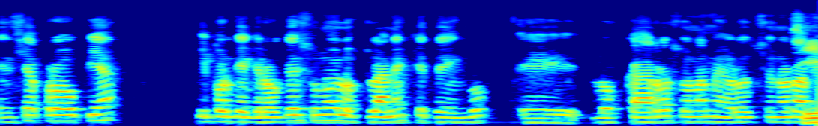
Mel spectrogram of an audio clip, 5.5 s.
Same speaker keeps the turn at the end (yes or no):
no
